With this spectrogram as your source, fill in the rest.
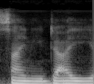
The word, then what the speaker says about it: sine die: The term adjournment sine die, I'm using the note here as a pronunciation guide, and the notes are written slightly strange.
